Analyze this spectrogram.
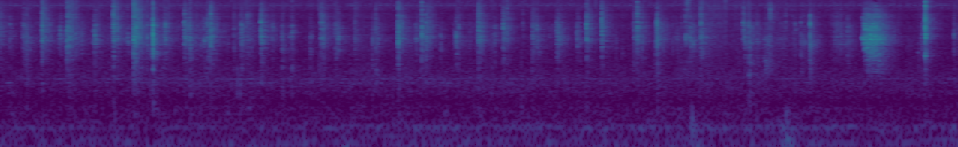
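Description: Loose dirt being scooped and dropped into a small plastic tub: scattered light ticks and patter, with a short sifting hiss near the end.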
